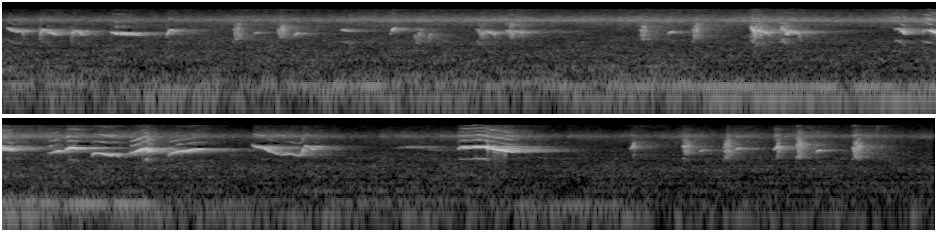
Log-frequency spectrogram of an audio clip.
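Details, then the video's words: Ngriwik-style song of a Javan grey-throated white-eye with a clear ngeplong voice, used to train kept birds: rapid high twitters and short sharp notes in uneven bursts, with a soft low rumble underneath. "terapi ngriwik buat burung opior jawa/cak gentong | suara ngeplong"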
